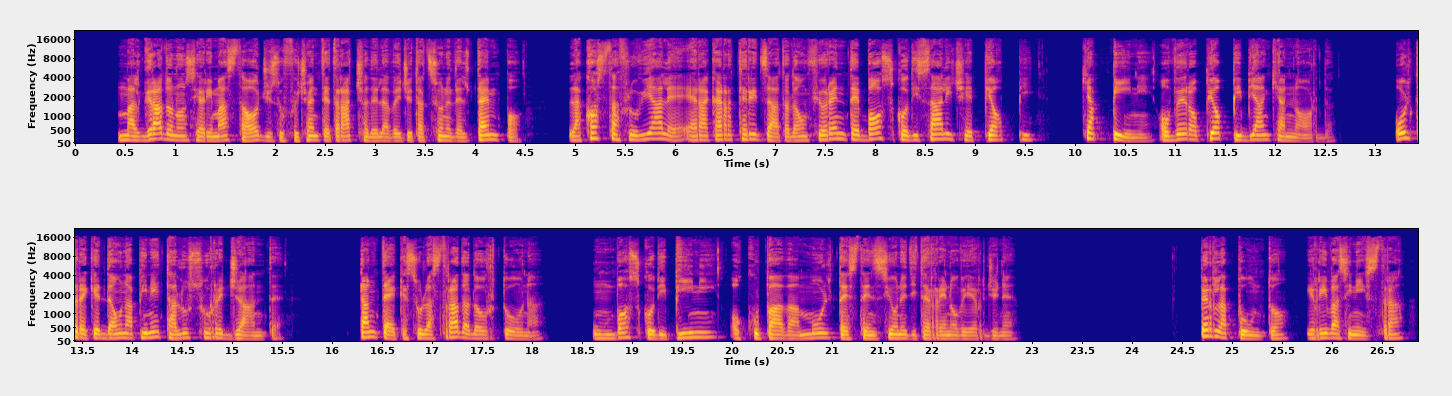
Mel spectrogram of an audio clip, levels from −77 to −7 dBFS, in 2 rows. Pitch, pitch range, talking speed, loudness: 140 Hz, 130-160 Hz, 125 wpm, -17 LUFS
